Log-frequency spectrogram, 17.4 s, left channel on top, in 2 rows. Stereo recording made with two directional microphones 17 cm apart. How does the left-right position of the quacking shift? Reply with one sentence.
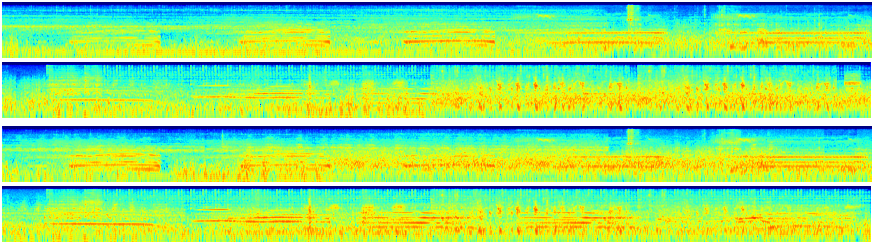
You can hear the quacking move to the left.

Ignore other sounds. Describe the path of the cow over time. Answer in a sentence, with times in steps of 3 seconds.
You can hear the cow on the right from 0 s, in the centre from 3 s and on the right from 9 s.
